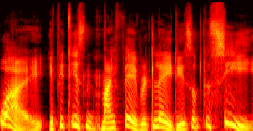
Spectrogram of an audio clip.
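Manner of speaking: jolly, effusive, beaming sing-song voice. A narrator voices the man at the tea blenders' door greeting visitors: beaming, jolly greeting. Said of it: "The door of the tea blenders was opened by a plump, jolly-faced man. / The door of the tea blenders was opened by a plump, jolly-faced man. He had wavy grey hair, a little moustache, and, given the pu".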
